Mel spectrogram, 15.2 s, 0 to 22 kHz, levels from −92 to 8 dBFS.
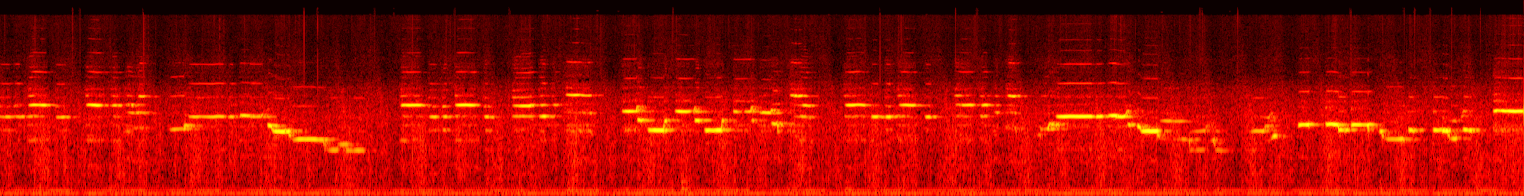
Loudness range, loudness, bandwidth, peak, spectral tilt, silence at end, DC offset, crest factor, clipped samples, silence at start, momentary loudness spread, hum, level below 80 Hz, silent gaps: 4 LU; -21 LUFS; 17 kHz; -10 dBFS; -1 dB/octave; 0 s; under 0.1%; 14 dB; under 0.1%; 0 s; 13 LU; 60 Hz at -65 dBFS; -48 dBFS; none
